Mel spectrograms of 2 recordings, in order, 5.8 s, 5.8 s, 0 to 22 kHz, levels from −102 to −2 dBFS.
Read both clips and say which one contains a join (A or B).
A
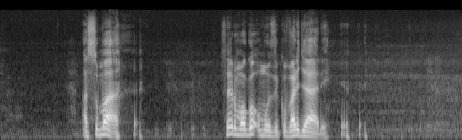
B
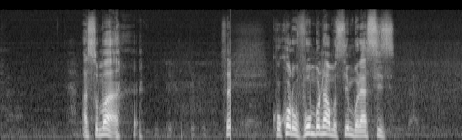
B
